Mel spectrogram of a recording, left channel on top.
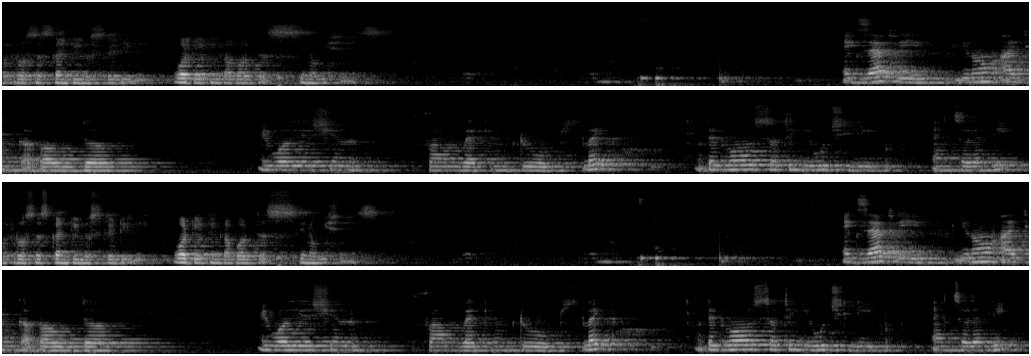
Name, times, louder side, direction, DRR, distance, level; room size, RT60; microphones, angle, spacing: voice 1, 0.0-1.4 1.7-3.8 6.0-6.6, right 1 dB, 65° right, 5 dB, 1.6 m, -30 dB
voice 2, 8.4-11.5 12.8-14.0 14.5-16.7 17.2-19.2 19.6-20.4, right 1 dB, 30° right, 3 dB, 2.9 m, -31 dB
29.5 x 12.5 x 8.1 m, 1.2 s
head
